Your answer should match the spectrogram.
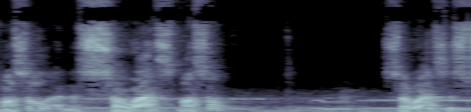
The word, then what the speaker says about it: psoas: elongating the quadriceps muscle and the psoas muscle psoas is spelled with the p p s o a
